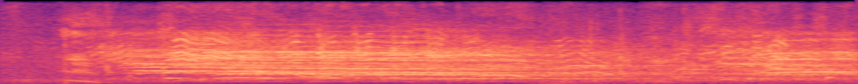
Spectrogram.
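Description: Arena crowd shouting and cheering as the lifter pulls the barbell into the clean, many voices overlapping and rising about a third of a second in. A dull low thump comes a little before three seconds.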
